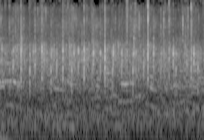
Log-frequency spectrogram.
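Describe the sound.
An audience applauds steadily, many hands clapping in a dense, crackling patter that holds an even loudness throughout, with a faint murmur of voices mixed in.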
